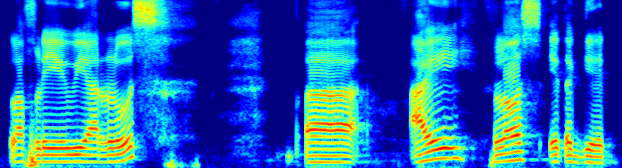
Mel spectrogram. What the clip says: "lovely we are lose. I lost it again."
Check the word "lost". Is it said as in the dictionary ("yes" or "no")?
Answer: no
